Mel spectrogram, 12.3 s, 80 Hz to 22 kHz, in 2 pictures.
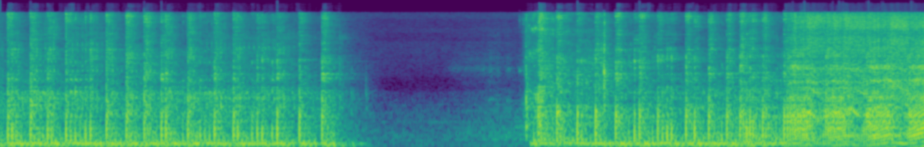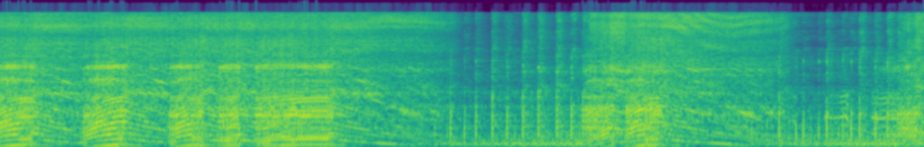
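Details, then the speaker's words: Stihl 011AV two-stroke chainsaw, first start after choke: revs up and down unevenly with a blubbery burble at idle that clears on throttle; running a little rich, carburetor to be adjusted leaner. "come on she's oiling sounds like she's running a little bit Rich I'm gonna grab my screwdriver"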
